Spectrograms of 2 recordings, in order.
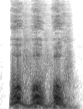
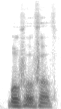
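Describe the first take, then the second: First: The bark is strong and loud. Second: The bark is weak and quiet.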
